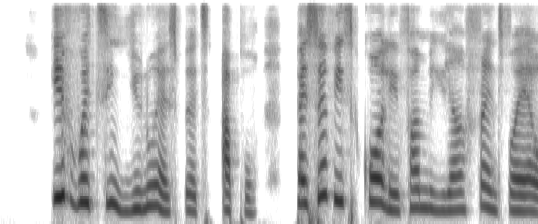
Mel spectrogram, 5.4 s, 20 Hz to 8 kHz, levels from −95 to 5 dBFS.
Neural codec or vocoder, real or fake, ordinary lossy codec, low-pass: codec, 16 kHz, 0.8 kbps, ZipCodec; fake; none; 7.2 kHz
